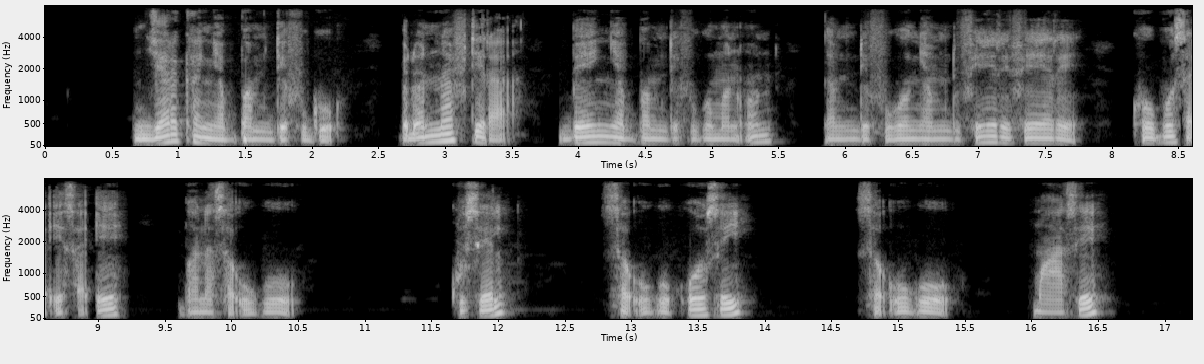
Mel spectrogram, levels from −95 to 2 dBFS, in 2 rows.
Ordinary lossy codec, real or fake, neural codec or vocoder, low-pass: AAC, 48 kbps; real; none; 7.2 kHz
